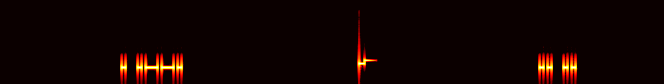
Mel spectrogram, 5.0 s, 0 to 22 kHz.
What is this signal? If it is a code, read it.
Morse code, heard as a keyed tone, about 39 wpm, 700 Hz. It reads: EP II
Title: Top Two Letter Combinations in Words 40wpm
